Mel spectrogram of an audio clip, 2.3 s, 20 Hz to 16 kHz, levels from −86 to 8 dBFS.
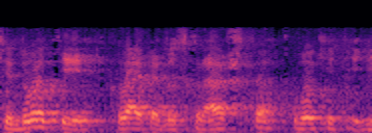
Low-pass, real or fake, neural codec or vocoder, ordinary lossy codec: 7.2 kHz; real; none; MP3, 64 kbps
